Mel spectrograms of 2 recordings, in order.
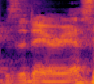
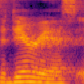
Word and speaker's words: Za'Darius: Sorry, and and, and Darius Zaire Day or I can't say his name. Za'Darius. Za'Darius is not fuck is playing, and right now Preston Smith is out, or, or Kevin King was out.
